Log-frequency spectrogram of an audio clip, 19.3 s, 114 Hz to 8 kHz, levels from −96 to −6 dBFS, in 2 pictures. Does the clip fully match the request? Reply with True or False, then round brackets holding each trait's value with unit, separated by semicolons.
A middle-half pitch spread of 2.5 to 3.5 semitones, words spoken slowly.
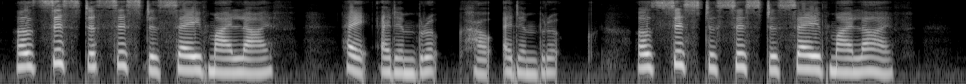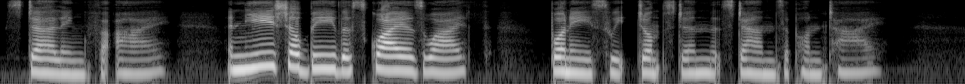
True (2.9 semitones; 100 wpm)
